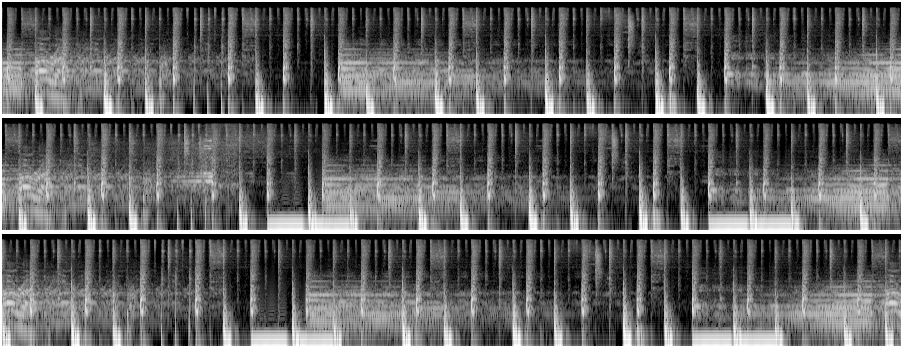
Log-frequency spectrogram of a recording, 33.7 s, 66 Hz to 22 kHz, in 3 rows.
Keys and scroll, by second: 24.0-24.4 scroll.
